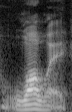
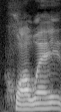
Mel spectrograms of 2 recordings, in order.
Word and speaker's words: Huawei: I think a lot of people would say Huawei, they would pronounce the H, even though I think it might just be Huawei.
